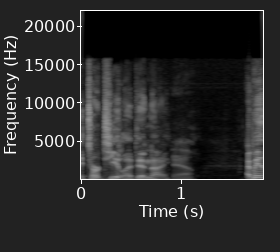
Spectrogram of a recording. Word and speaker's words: tortilla: I believe I think it is a Spanish thing where you get the two lves together and it makes like I'm reading this in English I'm seeing soft flower tortilla tortilla actually I guess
